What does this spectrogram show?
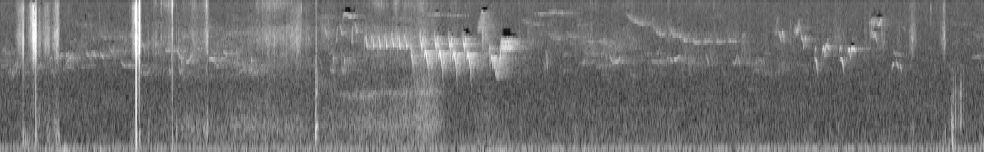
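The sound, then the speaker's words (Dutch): Faint birdsong drifts in the background through a quiet outdoor space, with a few soft chirps clustering midway and scattered light clicks and taps around them. No one speaks. “Je hoort de vogels op de achtergrond.”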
